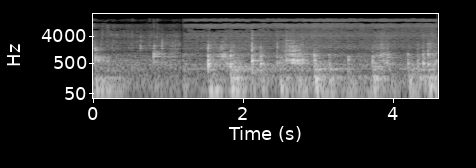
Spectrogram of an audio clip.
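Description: Beaten eggs sizzling in hot oil in a pot, with a utensil scraping and stirring them against the pot in uneven strokes from about a second and a half in.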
